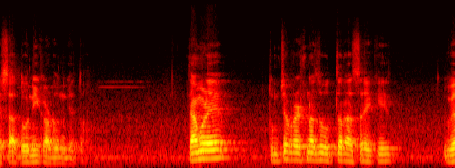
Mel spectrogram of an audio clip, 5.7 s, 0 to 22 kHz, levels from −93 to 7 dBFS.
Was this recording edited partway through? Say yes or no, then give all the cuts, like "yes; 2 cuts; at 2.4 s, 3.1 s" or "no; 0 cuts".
no; 0 cuts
